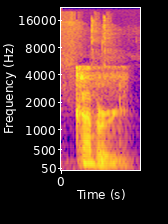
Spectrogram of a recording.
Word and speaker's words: cupboard: Cupboard. Cupboard. Cupboard. Cupboard. Cupboard. Cupboard. Yeah, the P is silent.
